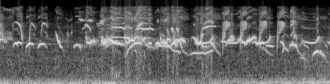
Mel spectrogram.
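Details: Short burst of loud, dense song from a caged orange-headed thrush in North Bali, tightly packed whistled slurs and trills delivered without pause.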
